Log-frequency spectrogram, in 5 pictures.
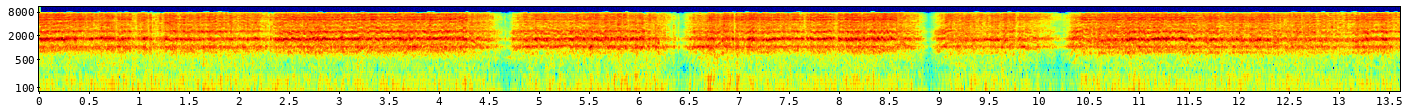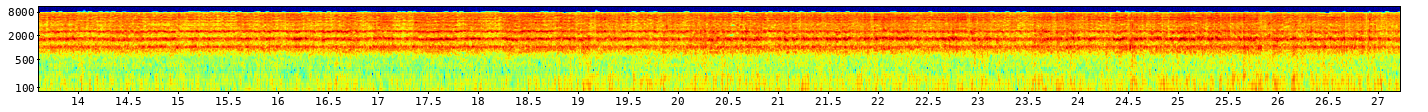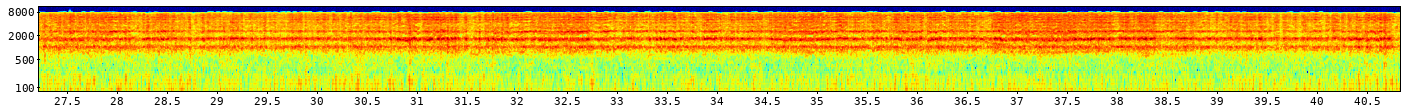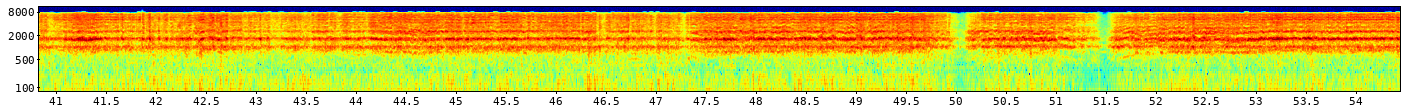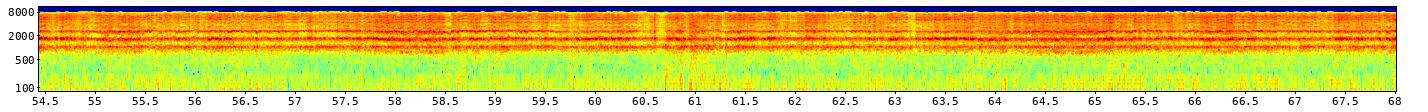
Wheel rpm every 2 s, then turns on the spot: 230, 200, 140, 170, 130, 170, 210, 230, 230, 230, 230, 230, 230, 230, 230, 230, 230, 230, 230, 230, 230, 230, 230, 220, 180, 110, 210, 230, 230, 220, 230, 230, 220, 230.
none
